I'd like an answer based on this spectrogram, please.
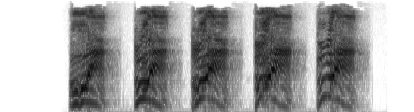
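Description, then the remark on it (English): A duck quacks five times in a steady, evenly spaced series, each quack loud and nasal, with brief silences between them. “There's a duck.”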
